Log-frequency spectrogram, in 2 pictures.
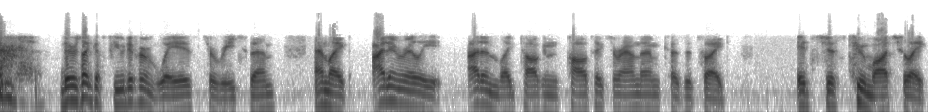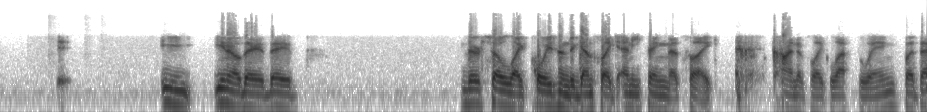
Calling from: Baltimore, Maryland, United States; from Baltimore.

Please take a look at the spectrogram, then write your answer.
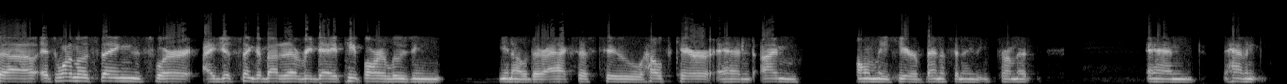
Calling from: Pennsylvania, United States; Western Pennsylvania.

